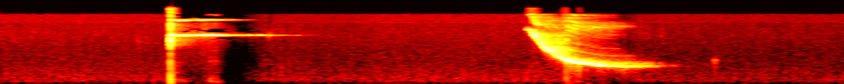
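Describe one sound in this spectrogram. A parrot gives sharp whistles, one swooping down.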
